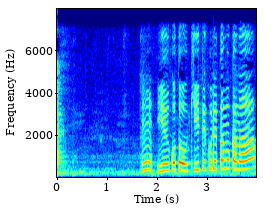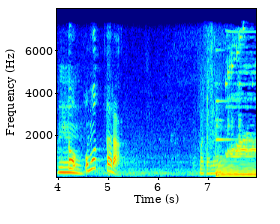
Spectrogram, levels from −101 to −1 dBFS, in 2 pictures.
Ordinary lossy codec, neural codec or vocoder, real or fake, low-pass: AAC, 48 kbps; none; real; 7.2 kHz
